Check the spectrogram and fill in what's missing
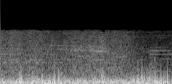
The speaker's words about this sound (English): Okay, that's not even the wedge if you heard that wave. They had about 20-foot high waves this morning in the face of the waves.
